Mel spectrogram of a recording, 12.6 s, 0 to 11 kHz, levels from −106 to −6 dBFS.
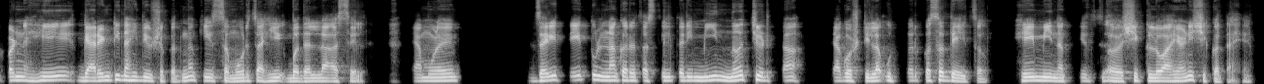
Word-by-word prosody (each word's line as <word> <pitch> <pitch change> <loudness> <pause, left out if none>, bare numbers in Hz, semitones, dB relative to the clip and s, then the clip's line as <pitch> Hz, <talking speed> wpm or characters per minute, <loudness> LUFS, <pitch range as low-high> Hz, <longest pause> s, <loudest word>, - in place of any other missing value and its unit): आपण 150 0 +1
हे 145 +3 +1 0.3
गॅरंटी 145 +6 +4
नाही 155 -2 +3
देऊ 140 -2 +1
शकत 110 -1 -5
ना, 155 +4 +1
की 135 -2 0
समोरचाही 125 +1 0
बदलला 120 +1 +1
असेल. - - -5 0.3
त्यामुळे 135 +2 -1 0.8
जरी 140 +4 +4
ते 160 +1 -2
तुलना 150 -4 +3
करत 145 -1 0
असतील 140 +1 -3
तरी, 145 0 +1
मी 145 +3 +3
न 150 +1 +3
चिडता 150 -3 -1 0.4
त्या 130 - -2
गोष्टीला 135 0 +1
उत्तर 145 +1 -5
कसं 145 +3 +1
द्यायचं? 110 -5 -1 0.4
हे 140 +1 +5
मी 140 -1 +4
नक्कीच 125 +1 -5
अ, 120 -2 +2
शिकलो 130 +1 +2
आहे 125 0 +3
आणि 155 +6 +3
शिकत 120 - -2
आहे. 120 - -10
140 Hz, 165 wpm, -22 LUFS, 125-145 Hz, 0.8 s, हे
